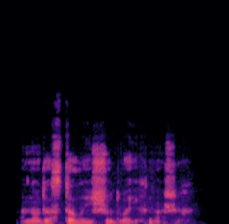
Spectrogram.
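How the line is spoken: Barely audible. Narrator (Russian): добавил он чуть слышно

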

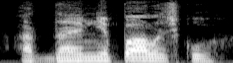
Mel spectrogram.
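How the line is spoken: Through clenched teeth. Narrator (Russian): сквозь зубы процедил староста

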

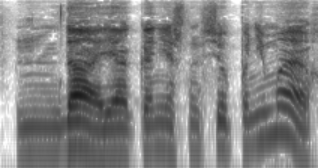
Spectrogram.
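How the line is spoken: Skeptical snort. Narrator (Russian): хмыкнул в ответ Гарри

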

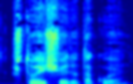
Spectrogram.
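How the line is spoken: Quiet question. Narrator (Russian): тихо спросил Рон

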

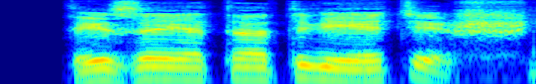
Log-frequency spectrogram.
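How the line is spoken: Spiteful. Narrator (Russian): не менее злобно произнес Высокий

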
